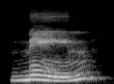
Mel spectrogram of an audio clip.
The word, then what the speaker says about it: Maine: easy breezy one syllable Maine the state is pronounced exactly the same as Maine the word main main main main main main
